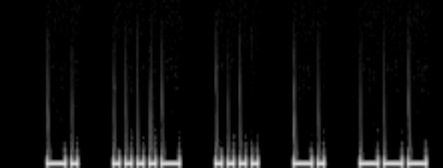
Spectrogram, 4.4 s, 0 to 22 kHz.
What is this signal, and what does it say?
Morse code, heard as a keyed tone, about 20 wpm, spaced as for 15 wpm, 700 Hz. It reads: N4HNO
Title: 088 Lesson 15g - Number 5 - Call Signs 20wpm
